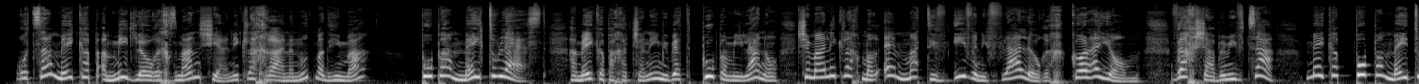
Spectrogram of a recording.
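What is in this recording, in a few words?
Hebrew female Commercial; voice over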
